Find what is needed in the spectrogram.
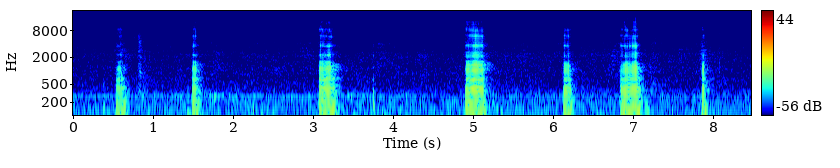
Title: snore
